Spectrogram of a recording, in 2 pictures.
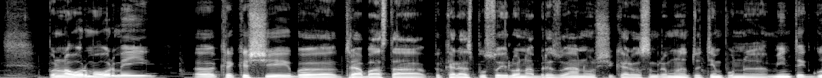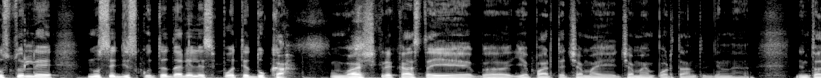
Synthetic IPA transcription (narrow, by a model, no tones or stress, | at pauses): pɨnəlaurmaurme̞j | əkɾe̞d̪̚kəʃiət̪ɾeabaast̪ape̞kaɾeat̪spuso̞ilo̞nabɾezujanuʃikaɾeo̞sɨnrəmɨnət̪o̞t̪ːimpuɨnmint̪e̞ɡust̪uɾile̞nuse̞d̪iskut̪əd̪arje̞le̞se̥po̞t̪e̞d̪ukakumvaʃi̥kɾe̞d̪̚kəast̪aje̞əje̞part̪eat͡ʃamajt͡ʃamajimpo̞rt̪a̰nt̪əd̪ind̪int̪oa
